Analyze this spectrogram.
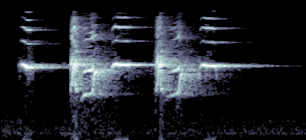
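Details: Rosella song of long, clear, steady whistles broken by two short, rough, mixed bursts, the final whistle fading out slowly.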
